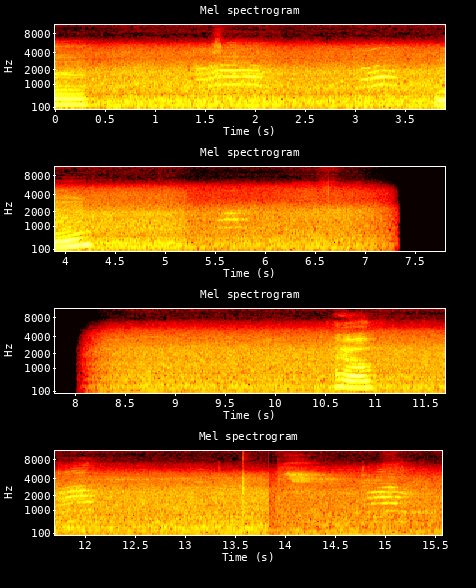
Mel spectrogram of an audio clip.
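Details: Black pet cat Luna, a male, gives his loud jolly wake-up greeting: a series of short, bending meows spaced irregularly, some sliding upward, with a brief silent break and a person answering with greetings in a small room.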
